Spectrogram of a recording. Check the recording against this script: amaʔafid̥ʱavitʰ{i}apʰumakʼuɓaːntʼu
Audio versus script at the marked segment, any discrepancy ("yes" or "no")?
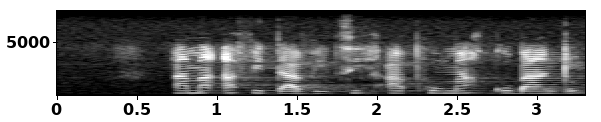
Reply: no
